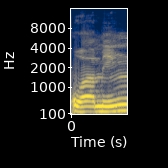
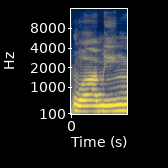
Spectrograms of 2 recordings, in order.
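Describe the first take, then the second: Both takes have the same delivery.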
